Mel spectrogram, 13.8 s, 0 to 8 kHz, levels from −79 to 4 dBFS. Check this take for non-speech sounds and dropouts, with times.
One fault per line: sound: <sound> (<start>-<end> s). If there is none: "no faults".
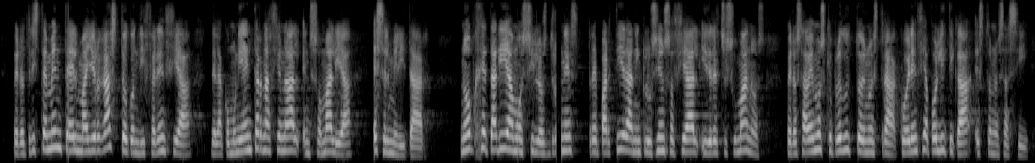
sound: dropout (7.4-7.5 s)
